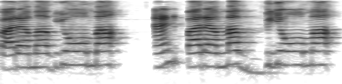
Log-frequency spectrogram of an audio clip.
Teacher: You have that second v being heard. That is Dvitvam. Dvi means 2 in Sanskritam, the double sound which you hear.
